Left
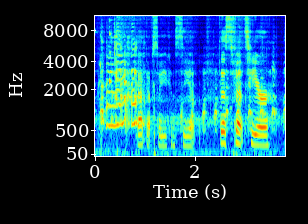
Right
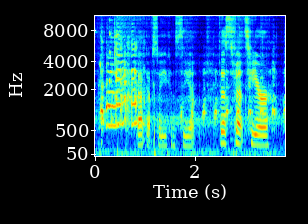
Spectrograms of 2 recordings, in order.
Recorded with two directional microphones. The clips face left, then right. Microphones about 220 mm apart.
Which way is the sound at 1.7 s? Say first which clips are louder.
Left 2 dB; 15° left (ahead or behind).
